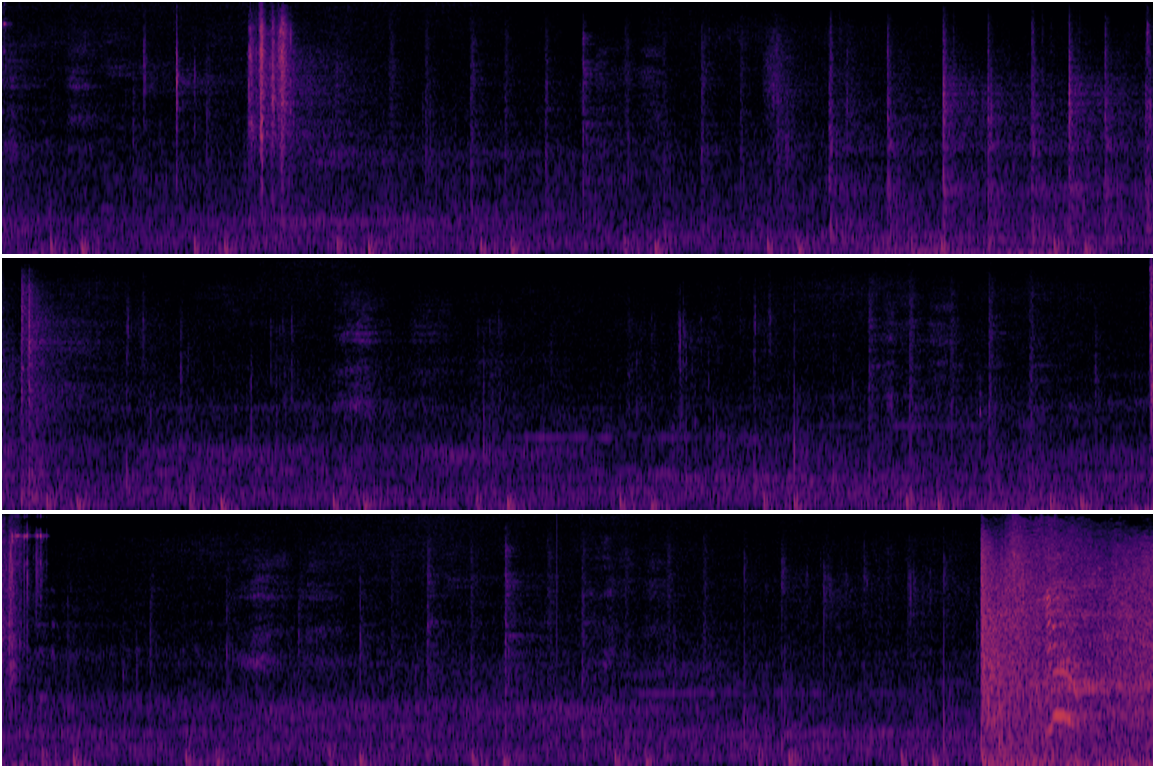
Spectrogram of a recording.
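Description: Footsteps tread on a metal floor.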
